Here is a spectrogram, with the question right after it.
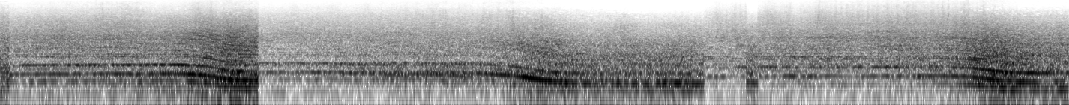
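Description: Race cars lapping an oval track, engines droning from a distance and rising and falling in pitch as cars sweep past, several passes over a steady background roar.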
